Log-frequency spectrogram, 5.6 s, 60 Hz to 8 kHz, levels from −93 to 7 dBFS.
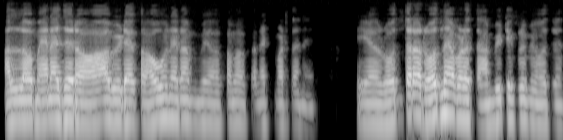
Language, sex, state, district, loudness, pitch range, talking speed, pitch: Kannada, male, Karnataka, Shimoga, -16 LUFS, 110-125 Hz, 115 wpm, 115 Hz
